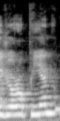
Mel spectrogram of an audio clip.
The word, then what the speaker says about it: European: he must be a european or an european see the sound here is a year again we are not using vowel sound here we are using consonant sound so your is a consonant sound in any language not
